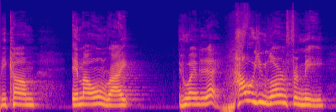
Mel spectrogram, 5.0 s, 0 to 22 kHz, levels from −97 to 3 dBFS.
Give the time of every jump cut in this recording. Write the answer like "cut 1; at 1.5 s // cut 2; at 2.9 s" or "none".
cut 1; at 3.4 s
